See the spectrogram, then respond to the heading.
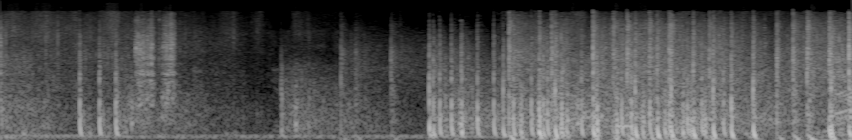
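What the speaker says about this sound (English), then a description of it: "Why are they shooting at us north?" Rapid automatic gunfire and scattered shots from a military firefight in the video game Arma, bursts growing louder and denser in the second half, with no talk over them.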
